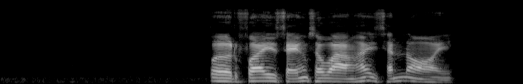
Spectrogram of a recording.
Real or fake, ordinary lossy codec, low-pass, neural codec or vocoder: real; none; 14.4 kHz; none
